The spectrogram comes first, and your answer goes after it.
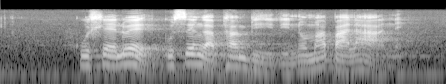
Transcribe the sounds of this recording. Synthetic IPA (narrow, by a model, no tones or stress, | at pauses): k̬uɬɛlwɛk̬usɛŋʱapʰambʱilinɔmab̥ʱala̰ːnɛ̰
